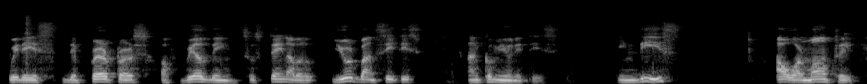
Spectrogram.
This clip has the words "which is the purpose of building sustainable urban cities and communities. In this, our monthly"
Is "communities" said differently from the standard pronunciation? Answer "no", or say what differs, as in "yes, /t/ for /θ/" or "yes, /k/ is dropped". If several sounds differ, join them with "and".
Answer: yes, /s/ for /z/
